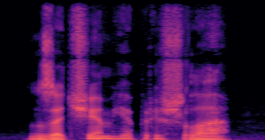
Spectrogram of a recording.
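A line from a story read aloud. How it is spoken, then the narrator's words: Whispering. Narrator (Russian): готовы прошептать уста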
